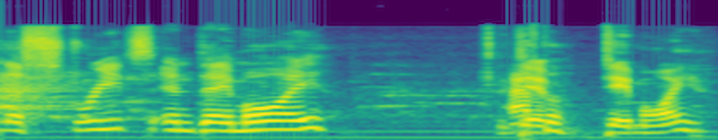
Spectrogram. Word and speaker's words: Des Moines: streets in Des Moines Des Moines that's how you asked me to pronounce it I don't do mean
